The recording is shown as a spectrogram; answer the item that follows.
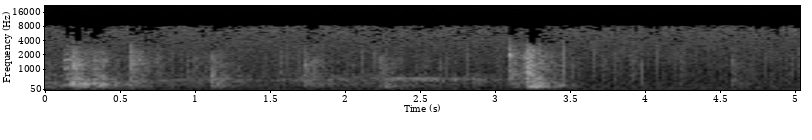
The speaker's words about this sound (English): Hey, the door blew open. I'll shut it.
